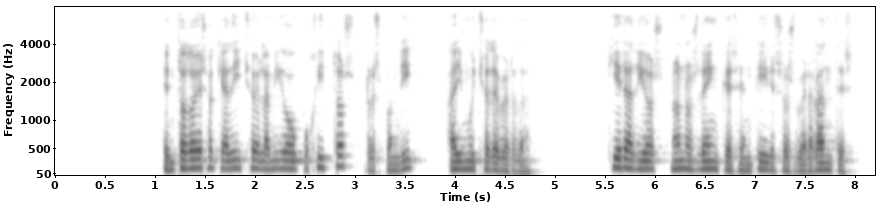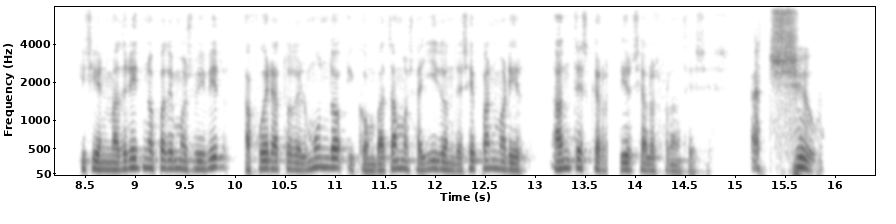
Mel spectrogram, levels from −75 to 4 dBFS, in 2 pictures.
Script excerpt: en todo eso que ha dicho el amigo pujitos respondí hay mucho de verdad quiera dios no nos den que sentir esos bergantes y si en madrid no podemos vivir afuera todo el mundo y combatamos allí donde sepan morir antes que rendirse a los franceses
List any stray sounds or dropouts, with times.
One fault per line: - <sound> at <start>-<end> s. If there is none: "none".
- dropout at 13.7-13.9 s
- sneeze at 15.1-15.9 s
